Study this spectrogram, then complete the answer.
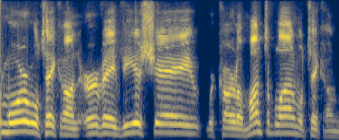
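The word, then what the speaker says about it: Villechaize: The next one, I think most people say Hervé Villachez, but I believe he pronounced it Hervé Villachez. He was French, of course, so say it however you want.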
